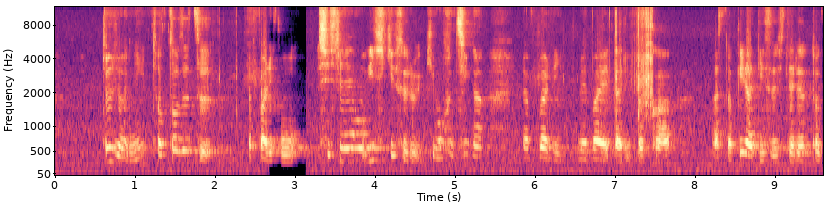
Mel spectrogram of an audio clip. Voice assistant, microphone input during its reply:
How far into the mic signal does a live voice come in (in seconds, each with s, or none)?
none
